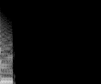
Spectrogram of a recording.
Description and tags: Synth Bass 026
A collection of Samples, sampled from the Nord Lead.
nord, lead, synth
